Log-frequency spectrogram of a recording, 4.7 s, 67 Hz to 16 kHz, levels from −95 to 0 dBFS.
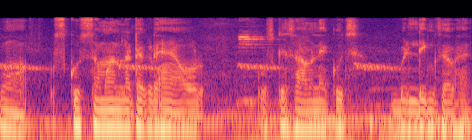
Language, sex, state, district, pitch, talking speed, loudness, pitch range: Hindi, male, Bihar, Katihar, 110 Hz, 165 wpm, -16 LUFS, 105-115 Hz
